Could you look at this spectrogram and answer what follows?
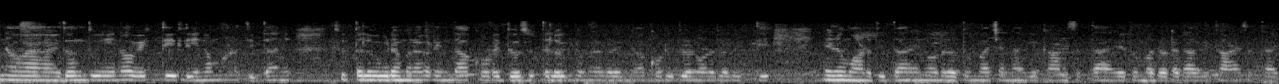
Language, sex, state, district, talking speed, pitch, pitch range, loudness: Kannada, female, Karnataka, Bellary, 130 wpm, 190 Hz, 185-200 Hz, -19 LUFS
